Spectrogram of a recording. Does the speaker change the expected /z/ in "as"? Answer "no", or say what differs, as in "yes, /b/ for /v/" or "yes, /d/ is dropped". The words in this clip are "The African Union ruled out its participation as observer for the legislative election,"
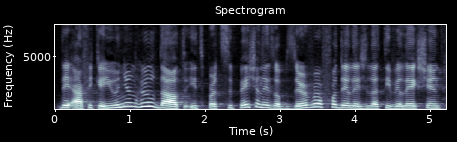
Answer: no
